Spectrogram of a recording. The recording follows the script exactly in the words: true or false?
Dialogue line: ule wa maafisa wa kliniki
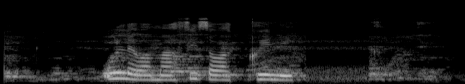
true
